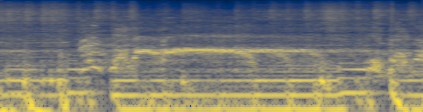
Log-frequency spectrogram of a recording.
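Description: Live electronic music from synthesizers: a steady low drone with a pulsing beat drops out briefly about a second in. A high held tone then wavers above it, and a quick pitch glide and short dip come near the end.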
